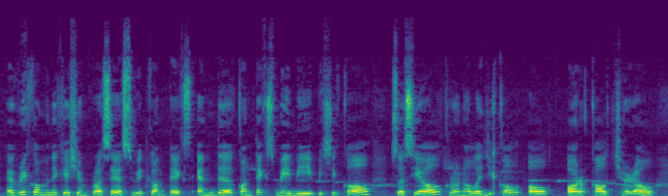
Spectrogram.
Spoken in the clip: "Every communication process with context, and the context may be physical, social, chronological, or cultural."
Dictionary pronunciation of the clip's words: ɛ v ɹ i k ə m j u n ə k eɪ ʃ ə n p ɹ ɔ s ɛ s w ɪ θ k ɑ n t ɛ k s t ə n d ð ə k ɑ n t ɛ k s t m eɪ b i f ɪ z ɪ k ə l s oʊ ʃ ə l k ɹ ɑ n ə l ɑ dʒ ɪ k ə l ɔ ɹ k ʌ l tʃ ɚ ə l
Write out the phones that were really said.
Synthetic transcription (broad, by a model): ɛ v ɹ i k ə m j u n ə k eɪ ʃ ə n p ɹ ɔ s ɛ s w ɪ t k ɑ n t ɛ k s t ə n d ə k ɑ n t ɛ k s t m eɪ b i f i s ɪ k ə l s oʊ s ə l k ɹ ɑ n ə l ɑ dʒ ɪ k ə l ɔ ɹ k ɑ l tʃ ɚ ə l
